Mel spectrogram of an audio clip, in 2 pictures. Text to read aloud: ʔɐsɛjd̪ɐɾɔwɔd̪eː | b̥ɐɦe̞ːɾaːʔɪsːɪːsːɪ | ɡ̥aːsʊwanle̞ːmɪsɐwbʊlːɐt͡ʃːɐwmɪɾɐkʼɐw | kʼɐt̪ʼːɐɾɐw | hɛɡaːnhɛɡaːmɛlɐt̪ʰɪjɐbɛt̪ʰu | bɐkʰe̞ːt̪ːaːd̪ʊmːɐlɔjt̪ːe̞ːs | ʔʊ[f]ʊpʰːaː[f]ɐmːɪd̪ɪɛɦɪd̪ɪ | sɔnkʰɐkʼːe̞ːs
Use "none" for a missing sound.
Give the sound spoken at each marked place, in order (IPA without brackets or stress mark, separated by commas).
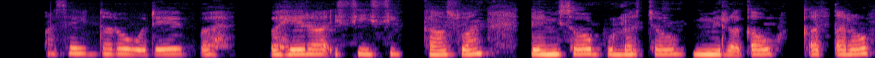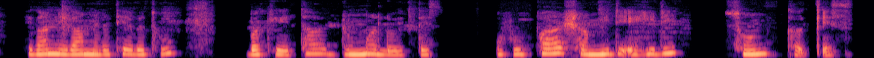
f, ʃ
